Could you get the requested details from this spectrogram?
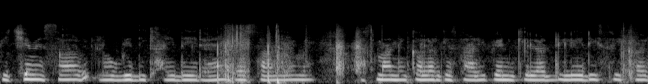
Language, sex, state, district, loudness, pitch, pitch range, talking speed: Hindi, female, Bihar, Saharsa, -19 LUFS, 210 Hz, 205-215 Hz, 215 wpm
